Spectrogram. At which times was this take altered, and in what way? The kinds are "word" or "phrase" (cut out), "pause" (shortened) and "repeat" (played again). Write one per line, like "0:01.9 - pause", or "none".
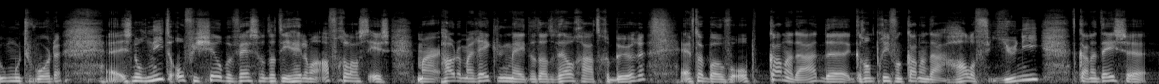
0:04.4 - word
0:06.9 - phrase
